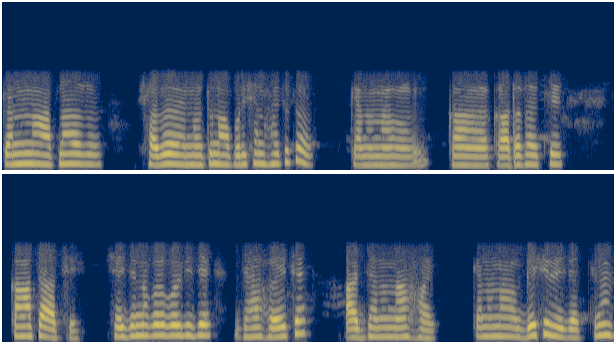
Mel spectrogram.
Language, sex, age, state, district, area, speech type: Bengali, female, 18-30, West Bengal, Dakshin Dinajpur, urban, conversation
